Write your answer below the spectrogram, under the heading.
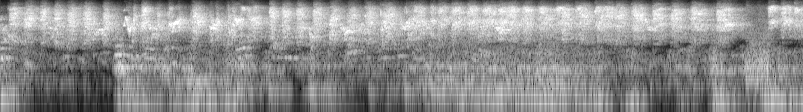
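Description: A colony of budgerigars chattering and chirping together in a dense, continuous high twittering, with a brief lull near the end.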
